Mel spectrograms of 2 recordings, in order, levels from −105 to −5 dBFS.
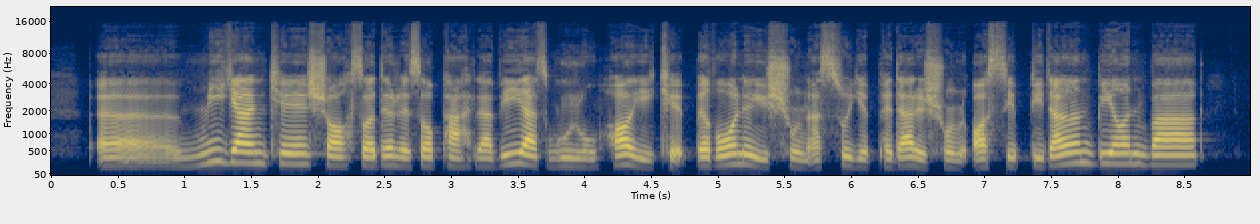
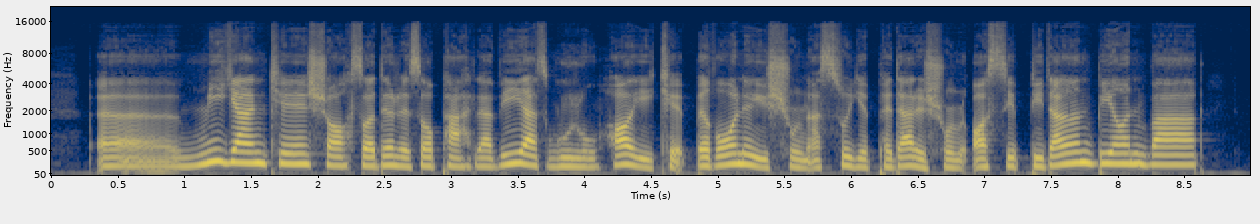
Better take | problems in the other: second | thin; very; fading below 400 Hz

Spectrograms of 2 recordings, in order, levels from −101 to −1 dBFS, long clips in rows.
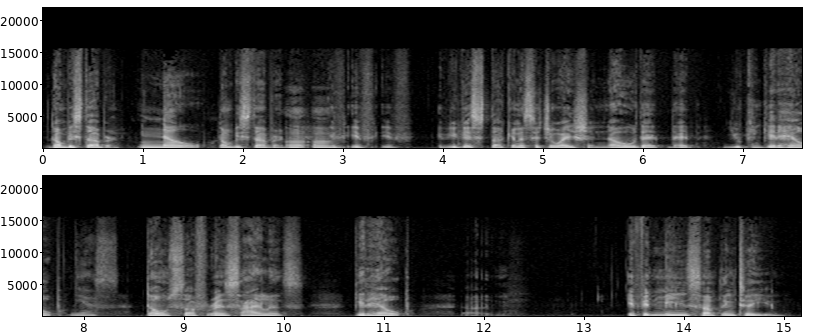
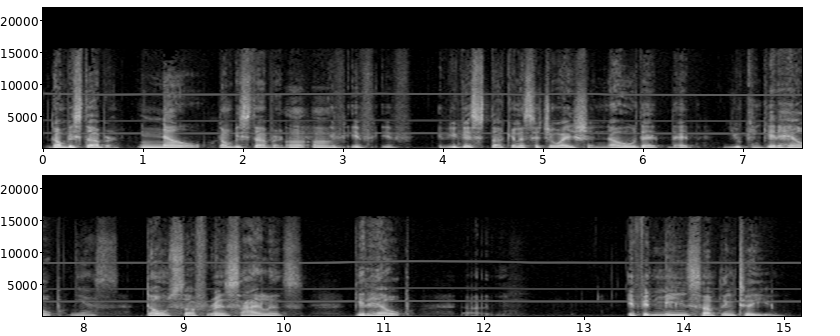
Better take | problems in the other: first | high-pitched whine; faint; throughout; 2.5 kHz, 35 dB below the speech

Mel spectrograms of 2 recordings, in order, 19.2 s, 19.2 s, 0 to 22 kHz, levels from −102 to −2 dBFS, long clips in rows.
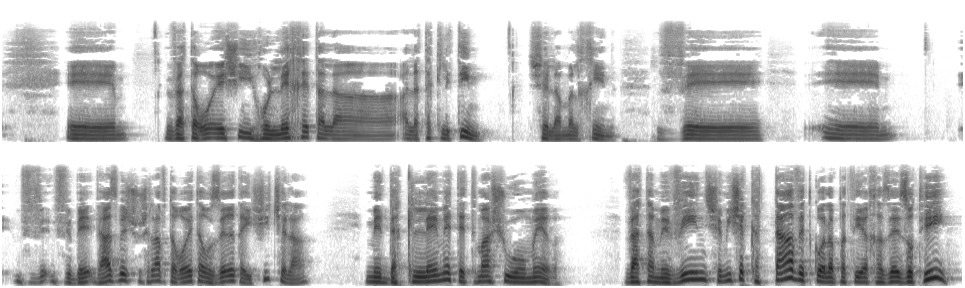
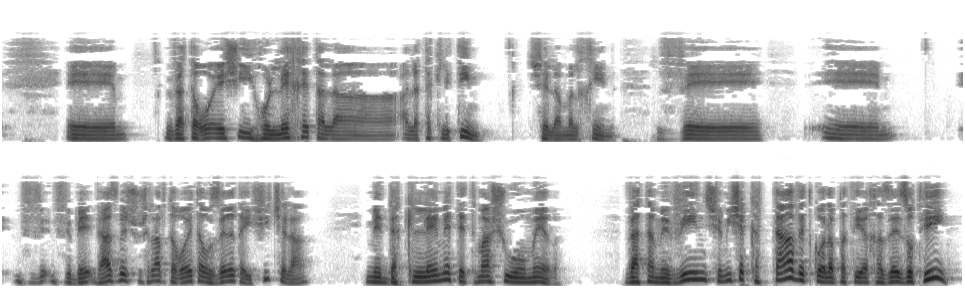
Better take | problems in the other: first | garbled, watery; badly; slightly in the first

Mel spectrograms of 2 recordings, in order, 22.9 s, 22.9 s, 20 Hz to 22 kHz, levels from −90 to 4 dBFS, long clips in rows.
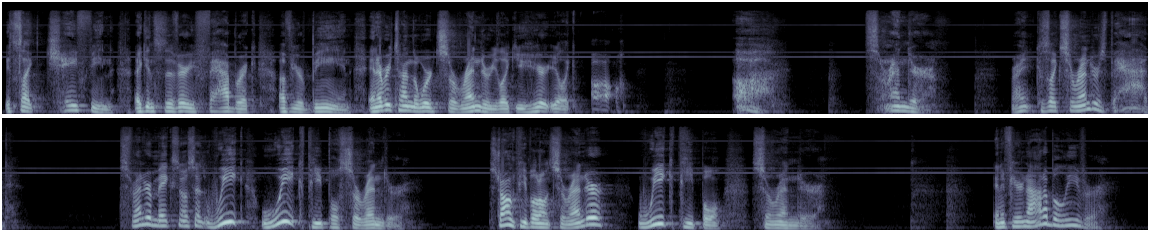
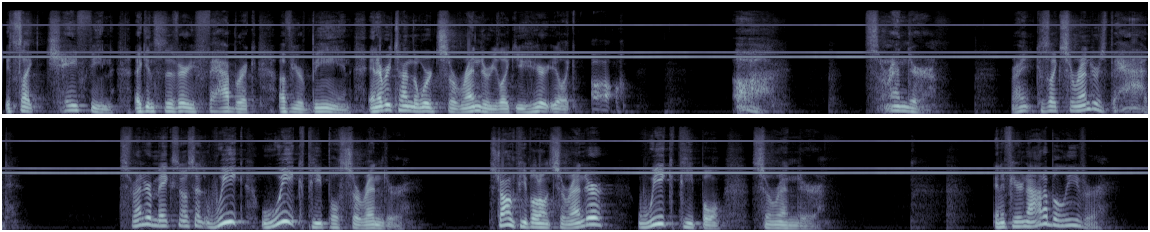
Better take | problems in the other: first | high-pitched whine; loud; throughout; 3 kHz, 6 dB below the speech; faint in the first

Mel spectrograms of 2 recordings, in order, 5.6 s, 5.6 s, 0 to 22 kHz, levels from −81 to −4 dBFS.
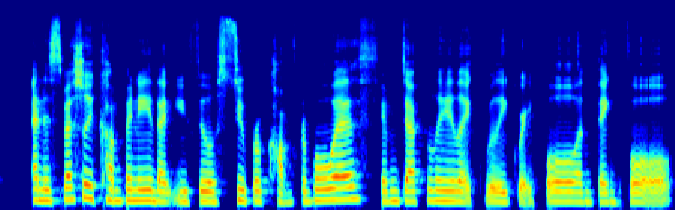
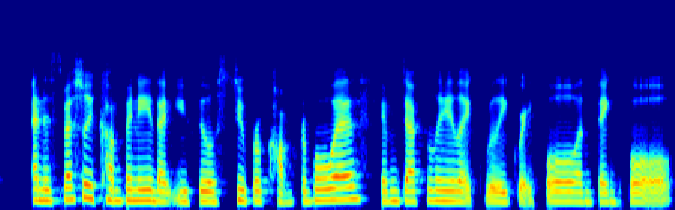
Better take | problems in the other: first | muffled; slightly; fading above 3.5 kHz

